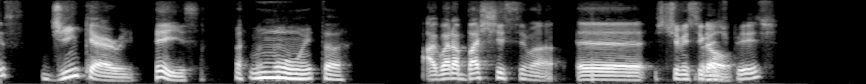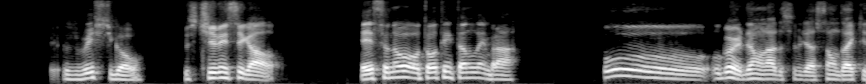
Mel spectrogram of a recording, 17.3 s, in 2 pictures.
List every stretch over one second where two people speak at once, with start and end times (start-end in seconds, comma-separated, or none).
none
